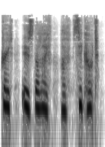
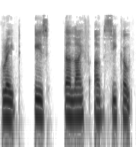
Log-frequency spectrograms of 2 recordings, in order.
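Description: First: Urgent, higher, louder recitation; hasty prayer. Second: Chanted, slow, measured ritual intoning; low chant. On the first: Roel backing away from Mara, hasty prayer. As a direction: pray it out quickly and fearfully. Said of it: "he whispered hastily, as though in prayer". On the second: Crowd around them honoring Seacoat, slow low chant. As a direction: chant it evenly and unhurriedly. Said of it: "A low chant came from the combined voices". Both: A narrator's reading.

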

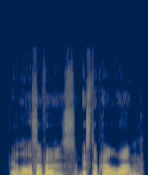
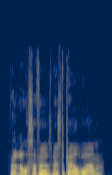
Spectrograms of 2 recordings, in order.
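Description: First: Measured, level statement of the words; beginning a lecture. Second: Incredulous question, leaping up on the name; taken aback. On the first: Captain begins answering the seaman, measured and firm. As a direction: start in firmly, as if more will follow. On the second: Captain challenges seaman's jibe about philosophers, taken aback. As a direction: throw the word back in astonishment. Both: A narrator's reading.

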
